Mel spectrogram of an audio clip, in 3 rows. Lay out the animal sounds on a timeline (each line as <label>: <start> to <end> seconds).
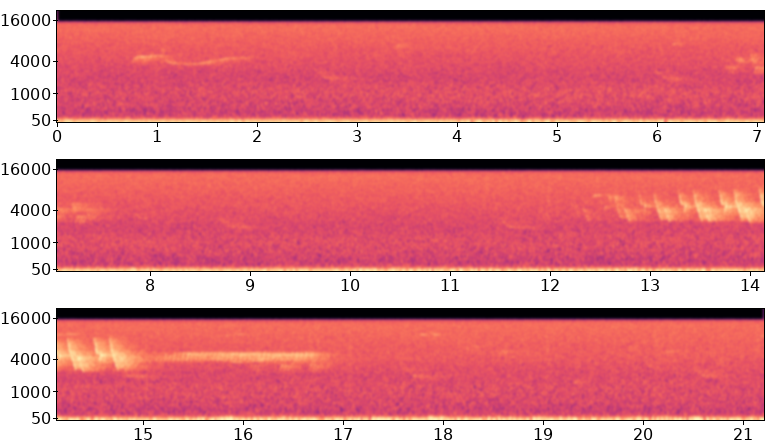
Eastern Wood-Pewee (Contopus virens): 0.6 to 2.0 seconds
Mourning Warbler (Geothlypis philadelphia): 6.5 to 7.6 seconds
Ovenbird (Seiurus aurocapilla): 12.2 to 14.9 seconds
Pine Warbler (Setophaga pinus): 15.0 to 16.8 seconds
